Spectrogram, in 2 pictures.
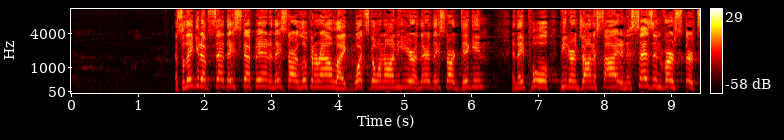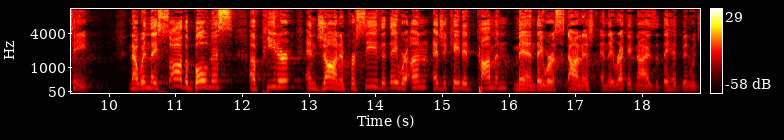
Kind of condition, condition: setting, large echoing room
